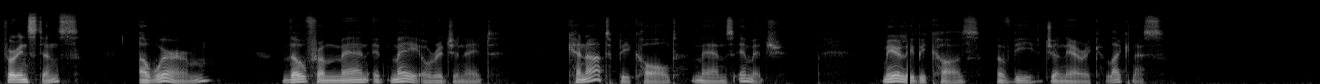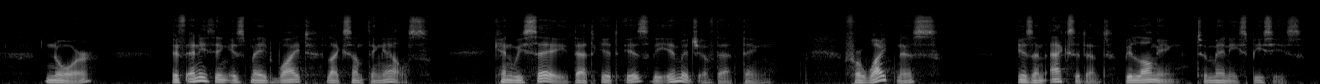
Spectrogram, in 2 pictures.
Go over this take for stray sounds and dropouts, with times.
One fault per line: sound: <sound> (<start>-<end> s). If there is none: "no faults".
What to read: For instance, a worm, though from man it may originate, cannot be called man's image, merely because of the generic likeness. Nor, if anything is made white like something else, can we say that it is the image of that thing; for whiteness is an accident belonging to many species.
sound: dropout (9.1-9.1 s)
